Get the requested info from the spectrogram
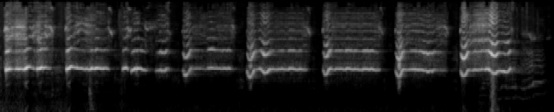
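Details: Puppy voice (pille ki awaaz): a series of about eight high, thin whimpers, each under a second, holding a steady pitch after a brief downward hook at the start, separated by short silent gaps, with faint clicks between them.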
